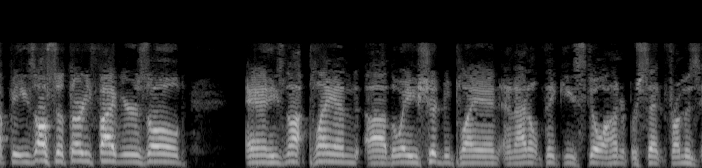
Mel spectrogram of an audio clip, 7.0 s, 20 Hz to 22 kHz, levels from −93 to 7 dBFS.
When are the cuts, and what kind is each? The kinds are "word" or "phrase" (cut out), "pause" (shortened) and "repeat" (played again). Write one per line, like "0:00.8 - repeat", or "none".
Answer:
none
